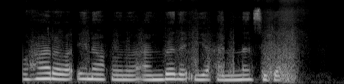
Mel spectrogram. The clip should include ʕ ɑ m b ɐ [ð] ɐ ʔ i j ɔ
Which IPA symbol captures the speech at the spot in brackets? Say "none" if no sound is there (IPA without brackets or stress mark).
ð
